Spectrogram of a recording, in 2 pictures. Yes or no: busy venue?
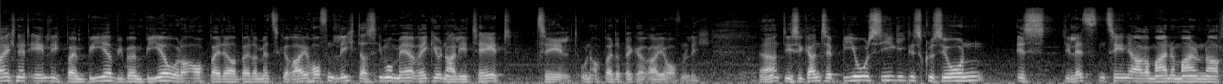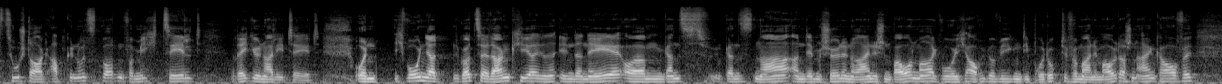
yes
